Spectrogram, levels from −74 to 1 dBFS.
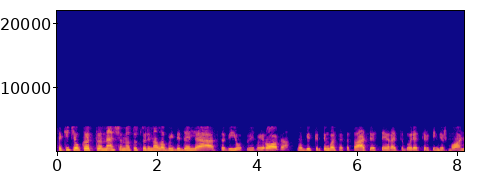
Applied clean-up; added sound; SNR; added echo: neural mask model DeepFilterNet 3.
